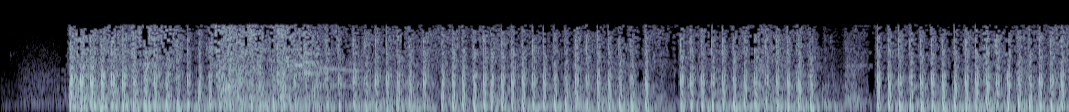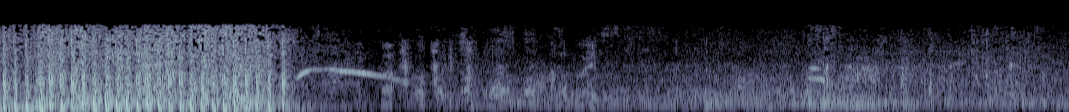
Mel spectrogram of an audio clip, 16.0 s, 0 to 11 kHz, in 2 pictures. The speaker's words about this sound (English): Rounds per magazine, 45 caliber. They called it a trench broom. You can see why.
